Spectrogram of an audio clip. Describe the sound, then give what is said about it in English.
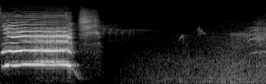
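A woman lets out one loud, piercing, sustained scream lasting under a second, cut off abruptly, followed by quieter rustling and faint background noise. “I'm stuck in a tree with a woman screaming.”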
